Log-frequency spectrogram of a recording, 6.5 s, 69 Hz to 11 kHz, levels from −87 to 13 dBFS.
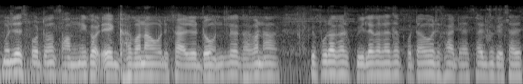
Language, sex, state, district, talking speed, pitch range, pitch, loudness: Hindi, male, Madhya Pradesh, Katni, 275 wpm, 115-125 Hz, 120 Hz, -18 LUFS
